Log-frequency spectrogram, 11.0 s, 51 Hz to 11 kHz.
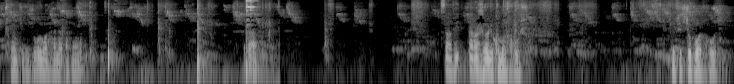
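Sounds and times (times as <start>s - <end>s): faint high-pitched bird chirps: 0.0s - 11.0s.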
